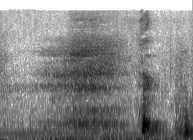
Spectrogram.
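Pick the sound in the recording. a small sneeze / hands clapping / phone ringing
a small sneeze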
